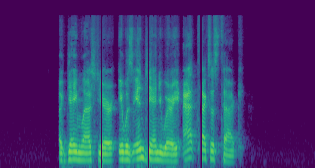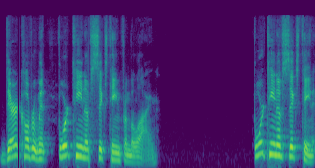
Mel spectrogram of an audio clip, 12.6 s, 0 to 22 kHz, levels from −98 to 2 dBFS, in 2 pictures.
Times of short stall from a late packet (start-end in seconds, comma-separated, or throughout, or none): 1.01-1.12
